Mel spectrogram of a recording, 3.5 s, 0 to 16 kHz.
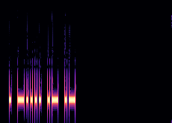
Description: Morse code, heard as a keyed tone, about 28 wpm, 700 Hz. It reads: E6AA
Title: All Cut Numbers - 4-Digit 28wpm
